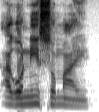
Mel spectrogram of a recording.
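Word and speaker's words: ἀγωνίζομαι: para pelea es literalmente se pronuncia agonizo mae que de ahí viene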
